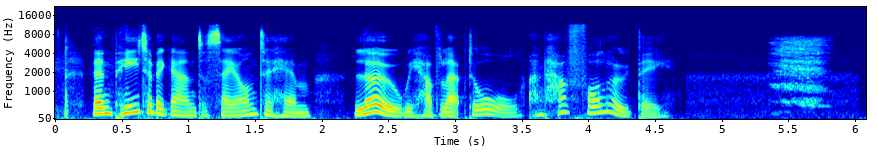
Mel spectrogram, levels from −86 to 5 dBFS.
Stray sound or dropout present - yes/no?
yes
